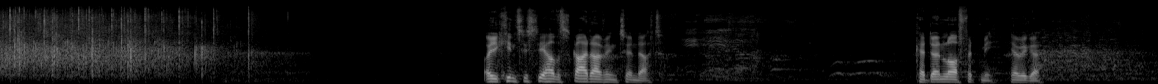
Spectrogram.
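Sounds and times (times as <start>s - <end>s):
audience applause: 0.0s - 2.7s
speech: 4.8s - 6.7s, 9.2s - 10.6s
laughter: 10.2s - 11.5s.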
